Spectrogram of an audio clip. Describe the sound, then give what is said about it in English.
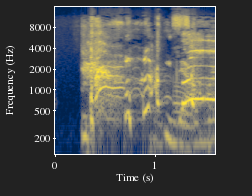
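A loud cough bursts out abruptly after a brief silence, followed by rough, voiced throat sounds that trail on for about a second. “wait, can I cough real quick?”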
